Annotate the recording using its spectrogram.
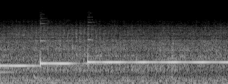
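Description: A slow electronic melody of single notes, stepping up twice before one note is held, over steady background noise.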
